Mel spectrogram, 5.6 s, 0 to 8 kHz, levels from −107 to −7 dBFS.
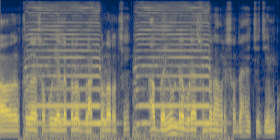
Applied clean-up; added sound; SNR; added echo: none; Bowed string instrument; 4 dB; none.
